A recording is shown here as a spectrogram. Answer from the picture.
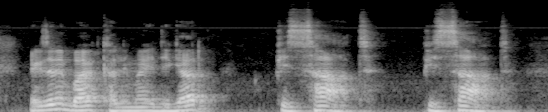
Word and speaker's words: писать: میگذاریم با یک کلمه دیگر پیسات. خب اینجا ادرین خیلی مهم است که هجای آخر رو بکشیم پیسات. اما اگر هجای اول رو یک کمی بلند تلفظ کردیم و که درازتر کشیدیم معنا تغییر می‌یابد.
